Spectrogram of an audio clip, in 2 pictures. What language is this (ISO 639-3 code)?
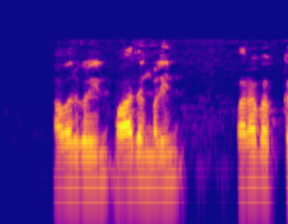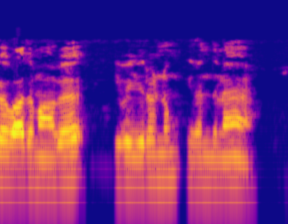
tam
